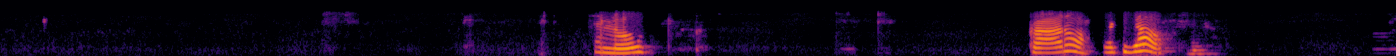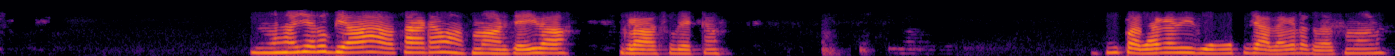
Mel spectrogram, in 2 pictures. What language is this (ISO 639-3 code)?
doi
